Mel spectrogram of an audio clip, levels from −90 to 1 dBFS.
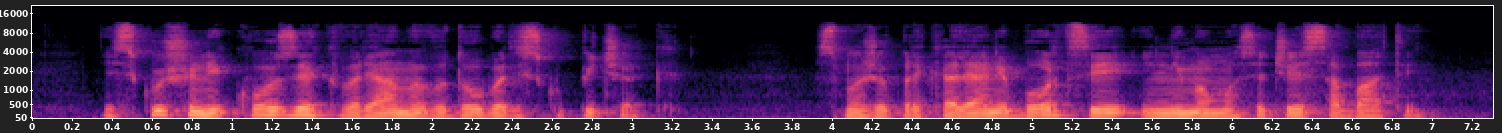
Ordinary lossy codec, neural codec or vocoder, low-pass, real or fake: MP3, 48 kbps; none; 14.4 kHz; real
